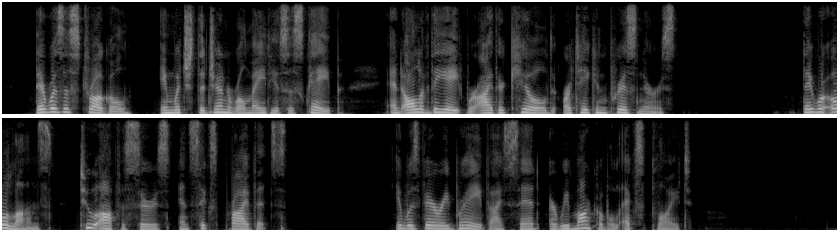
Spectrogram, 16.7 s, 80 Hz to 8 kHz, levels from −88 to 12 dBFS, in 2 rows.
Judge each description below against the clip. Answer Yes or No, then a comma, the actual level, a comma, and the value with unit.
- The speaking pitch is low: No, high, 190 Hz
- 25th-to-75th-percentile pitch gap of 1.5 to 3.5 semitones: No, average, 4.1 semitones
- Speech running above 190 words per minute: No, average, 140 wpm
